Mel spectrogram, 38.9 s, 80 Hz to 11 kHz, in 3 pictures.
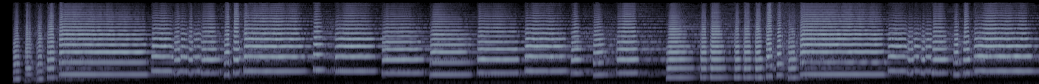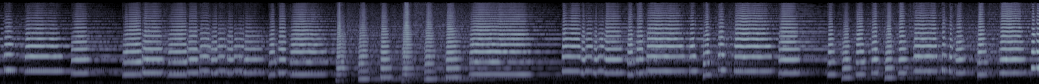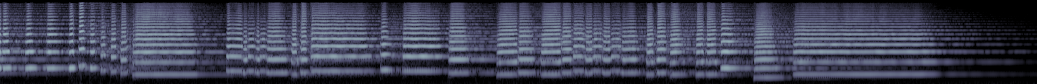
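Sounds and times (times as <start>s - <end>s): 
solo trumpet: 0.2s - 38.9s.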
